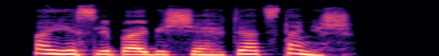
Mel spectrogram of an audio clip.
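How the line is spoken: Tired question. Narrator (Russian): устало спросила

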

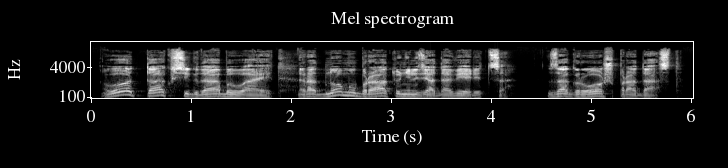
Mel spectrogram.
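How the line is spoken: Sighed. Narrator (Russian): вздохнул водитель

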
